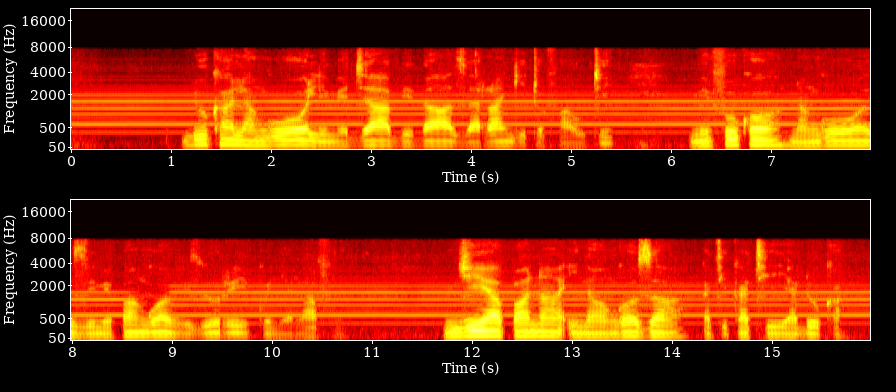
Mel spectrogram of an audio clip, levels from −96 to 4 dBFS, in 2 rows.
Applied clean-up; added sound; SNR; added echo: none; Wind instrument, woodwind instrument; 14 dB; none.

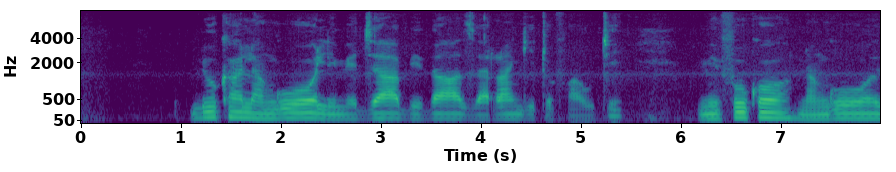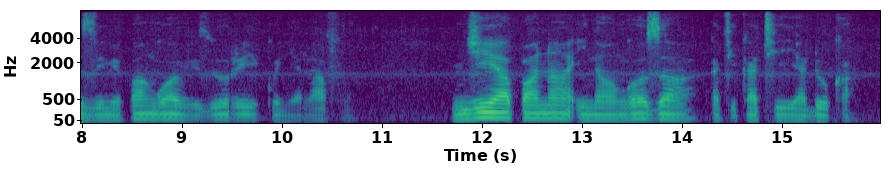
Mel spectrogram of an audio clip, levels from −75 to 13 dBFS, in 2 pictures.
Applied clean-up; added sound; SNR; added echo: none; none; none; none.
